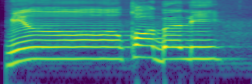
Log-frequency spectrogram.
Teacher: nun sukun bertemu dengan huruf qof maka dia tebal ee ikhfa ya dia ikhfa dan dia tebal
